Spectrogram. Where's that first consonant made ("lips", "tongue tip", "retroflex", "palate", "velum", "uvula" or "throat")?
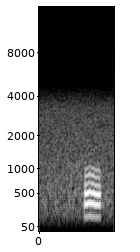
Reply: throat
